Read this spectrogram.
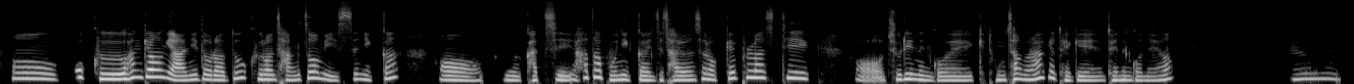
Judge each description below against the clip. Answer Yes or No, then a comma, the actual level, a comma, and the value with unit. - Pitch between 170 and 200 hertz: No, high, 225 Hz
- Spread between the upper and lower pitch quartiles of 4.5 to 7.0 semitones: Yes, average, 5.2 semitones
